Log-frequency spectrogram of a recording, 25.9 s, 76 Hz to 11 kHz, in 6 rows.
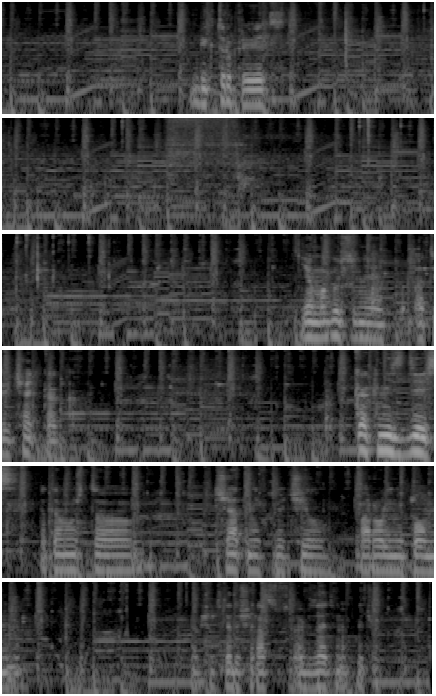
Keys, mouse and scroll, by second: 4.2-8.3 drag, 8.3 shift+click, 9.3 alt+click.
